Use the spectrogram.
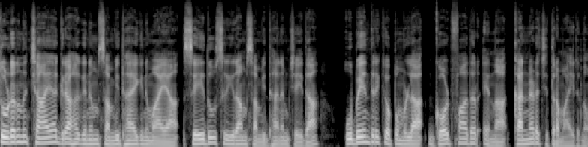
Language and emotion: Malayalam, neutral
